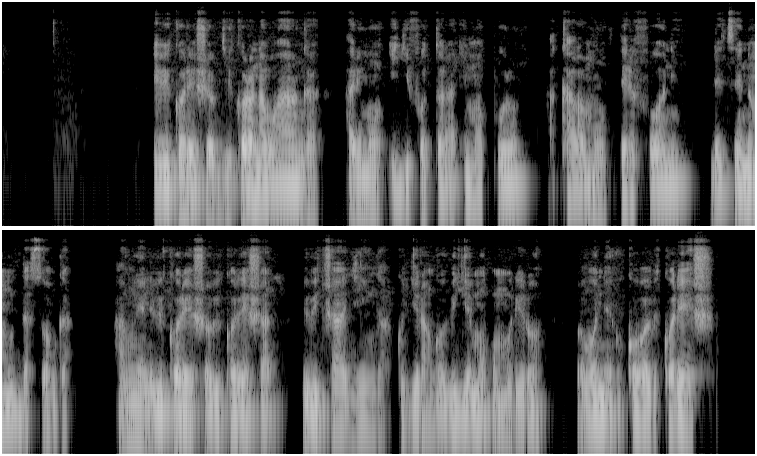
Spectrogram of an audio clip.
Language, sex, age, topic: Kinyarwanda, male, 25-35, education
